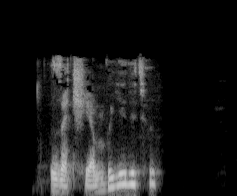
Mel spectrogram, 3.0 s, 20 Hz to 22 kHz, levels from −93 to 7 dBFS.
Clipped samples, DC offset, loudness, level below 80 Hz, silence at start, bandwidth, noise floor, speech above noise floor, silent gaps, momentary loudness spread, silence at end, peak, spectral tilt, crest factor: under 0.1%; under 0.1%; -21 LUFS; -56 dBFS; 0.65 s; 8.2 kHz; under -90 dBFS; over 69 dB; none; 10 LU; 1 s; -6 dBFS; -4.5 dB/octave; 18 dB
